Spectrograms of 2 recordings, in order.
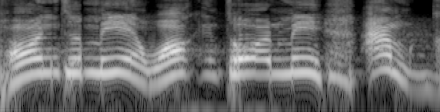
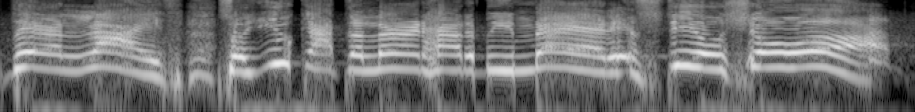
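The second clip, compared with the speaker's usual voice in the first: full-force preaching; 4 semitones higher, slower than usual. Acted. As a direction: drive it home to the congregation.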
